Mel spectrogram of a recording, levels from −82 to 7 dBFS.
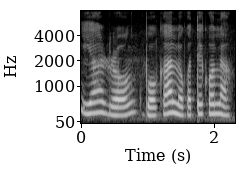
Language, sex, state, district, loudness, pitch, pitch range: Assamese, female, Assam, Kamrup Metropolitan, -16 LUFS, 255 Hz, 220-270 Hz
